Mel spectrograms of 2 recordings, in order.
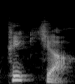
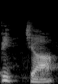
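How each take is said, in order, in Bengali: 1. প্রথম ব্যঞ্জনধ্বনিটি অ্যাসপিরেটেড, শ্বাস সহ। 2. প্রথম ব্যঞ্জনধ্বনিটি সাধারণ, কোনো শ্বাস ছাড়া। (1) "এটাকে আমরা কি বলবো?" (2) "আগে কি বলতাম?"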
